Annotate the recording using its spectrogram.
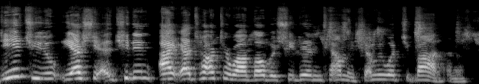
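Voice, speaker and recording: Talking at a very fast pace, a woman with a fairly high pitch uses lively intonation and big swings in loudness. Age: 60s. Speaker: crochet livestream host. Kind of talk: casual chat. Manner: rambling, halting.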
